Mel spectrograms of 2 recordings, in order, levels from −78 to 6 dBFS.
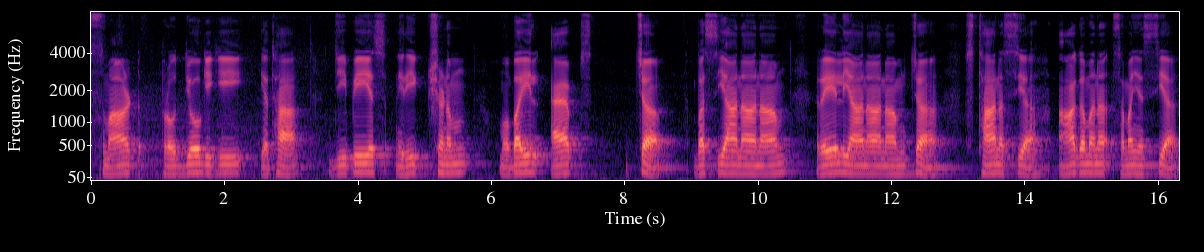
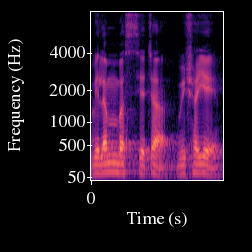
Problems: background sounds at intervals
